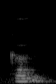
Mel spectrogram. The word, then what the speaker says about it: Khan: your children it's honorific what's the pap way of pronouncing that con KH con how do you say KH it's K Ed so it's co yeah and then the the N isn't really pronounced so not like KH KH something like that but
